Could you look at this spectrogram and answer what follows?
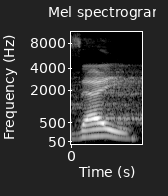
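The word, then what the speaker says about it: زاي: এই হরফটার নাম কি জাই উচ্চারণ করেন বাতাস বের হবে নাকি জিজি পোকার মতো একটা আওয়াজ হবে কেমন সিন সিন শিন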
